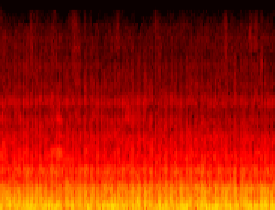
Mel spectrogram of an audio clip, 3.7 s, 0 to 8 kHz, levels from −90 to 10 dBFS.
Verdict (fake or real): fake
